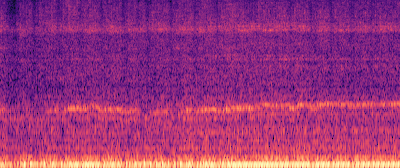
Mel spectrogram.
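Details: Mini engine on a warranty job for excessive oil pressure, after oil pump plate work, distributor not yet set optimally: steady fast idle with an even beat and no knocking or rattling; normal running.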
